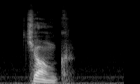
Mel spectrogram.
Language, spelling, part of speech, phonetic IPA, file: Polish, ciąg, noun, [t͡ɕɔ̃ŋk], Pl-ciąg.ogg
